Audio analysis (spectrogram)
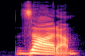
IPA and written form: ˈʣara (Zara)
